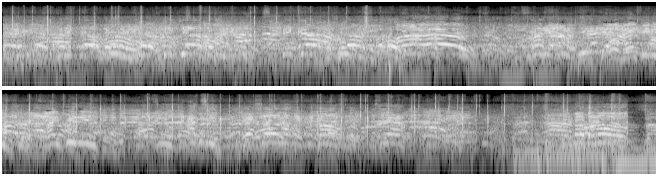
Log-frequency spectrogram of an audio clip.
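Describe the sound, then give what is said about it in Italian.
A loud brawl among parliamentarians involving a former spokesman of Franceschini: many agitated voices shout and yell over one another in a constant, overlapping din, with a brief dip in the uproar before it swells again. “E poi la rissa in cui è coinvolto l'ex portavoce di Franceschini,”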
